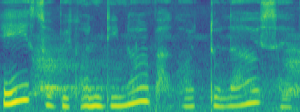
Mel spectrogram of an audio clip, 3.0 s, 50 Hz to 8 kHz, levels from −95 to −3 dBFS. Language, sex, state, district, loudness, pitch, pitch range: Assamese, female, Assam, Kamrup Metropolitan, -16 LUFS, 230 Hz, 225-300 Hz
